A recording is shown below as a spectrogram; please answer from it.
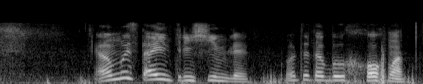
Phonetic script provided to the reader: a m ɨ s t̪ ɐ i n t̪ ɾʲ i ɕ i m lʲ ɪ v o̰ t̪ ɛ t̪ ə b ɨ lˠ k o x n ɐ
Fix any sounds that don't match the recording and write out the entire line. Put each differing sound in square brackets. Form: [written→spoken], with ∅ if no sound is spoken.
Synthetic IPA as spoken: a m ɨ s t̪ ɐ i [n→m] t̪ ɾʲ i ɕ i m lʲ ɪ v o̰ t̪ ɛ t̪ ə b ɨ lˠ [k→x] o x [n→m] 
